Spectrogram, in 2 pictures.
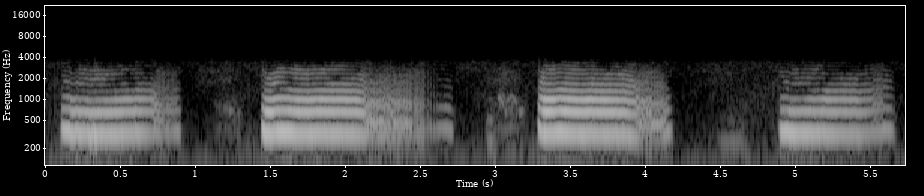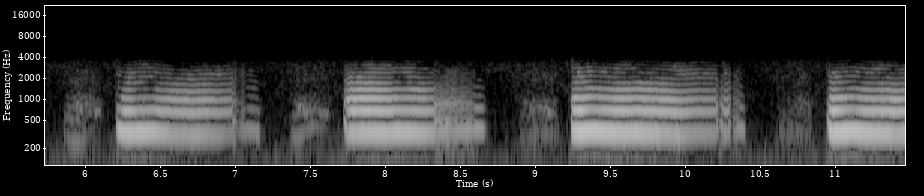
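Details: Steady, whistling, squeaky snores come with each breath, about 38 per minute, each followed by a short, softer breath; snoring.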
